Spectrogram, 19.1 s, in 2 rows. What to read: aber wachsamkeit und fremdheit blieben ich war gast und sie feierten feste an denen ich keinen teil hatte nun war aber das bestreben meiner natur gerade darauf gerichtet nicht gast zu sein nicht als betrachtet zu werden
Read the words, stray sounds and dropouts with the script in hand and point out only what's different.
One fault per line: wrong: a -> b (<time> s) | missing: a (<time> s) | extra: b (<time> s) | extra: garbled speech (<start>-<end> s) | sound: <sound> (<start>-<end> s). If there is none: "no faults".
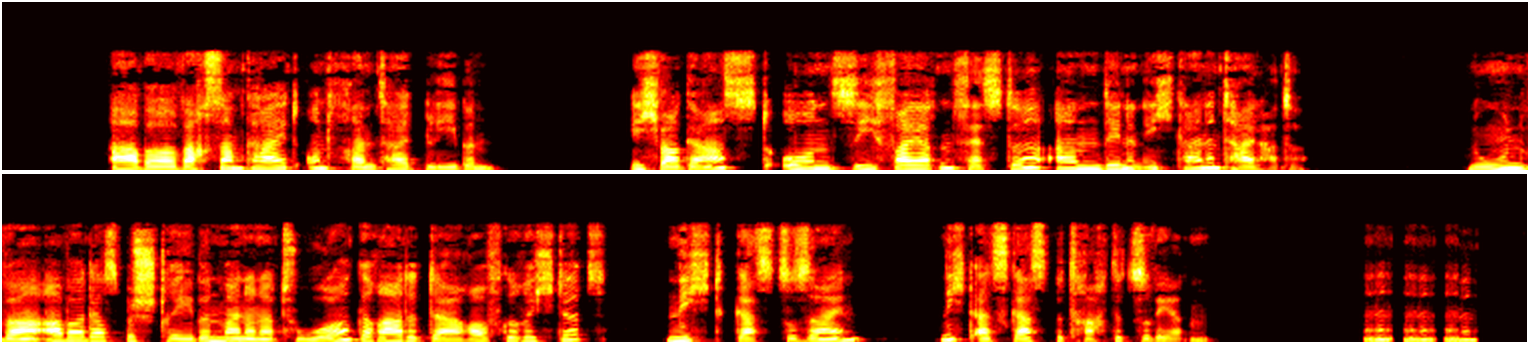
extra: gast (15.8 s)
sound: laugh (18.0-18.8 s)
